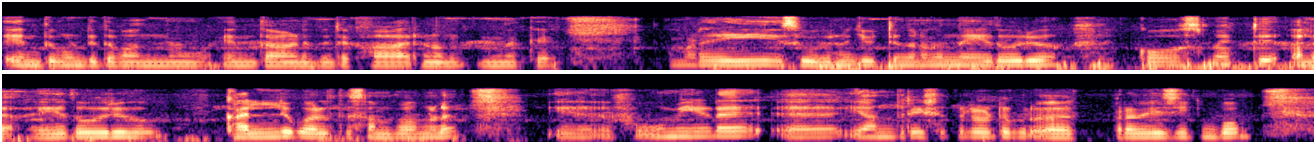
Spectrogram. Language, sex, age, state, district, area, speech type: Malayalam, male, 18-30, Kerala, Alappuzha, rural, spontaneous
